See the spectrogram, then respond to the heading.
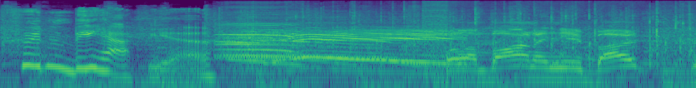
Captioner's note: all cheer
